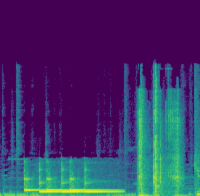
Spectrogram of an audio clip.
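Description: A phone ringing on a call: a two-note electronic ringtone, a higher and a lower tone held together for about two seconds with light ticks over them. Then a short rustling burst of noise.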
